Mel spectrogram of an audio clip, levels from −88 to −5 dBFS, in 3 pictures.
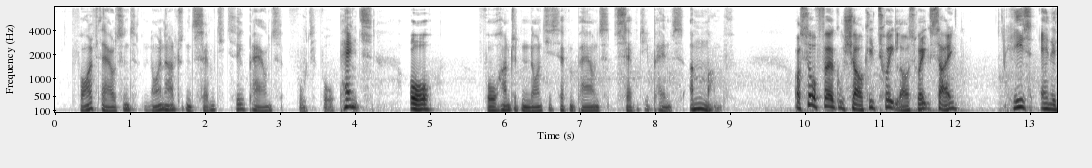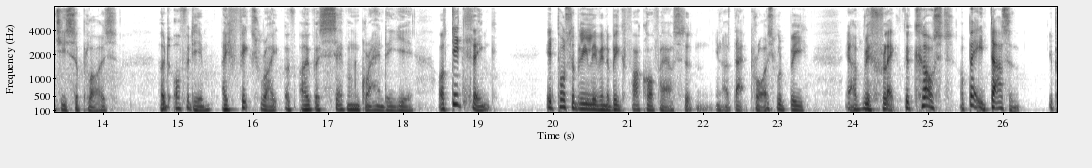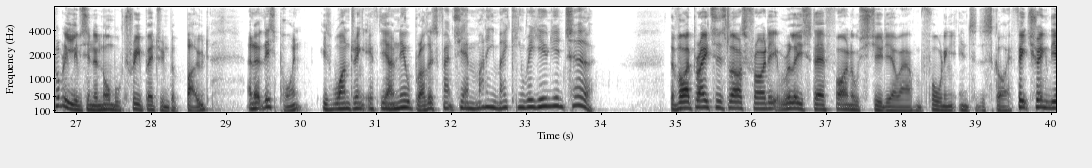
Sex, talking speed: male, 140 wpm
